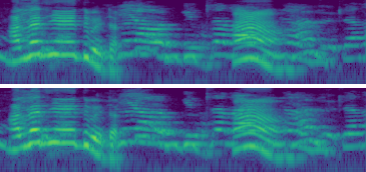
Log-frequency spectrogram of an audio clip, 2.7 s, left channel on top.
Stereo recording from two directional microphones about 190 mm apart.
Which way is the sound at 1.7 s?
10° left (ahead or behind).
